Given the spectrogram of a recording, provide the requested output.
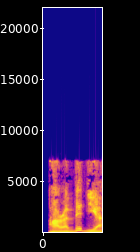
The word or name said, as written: paravidya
